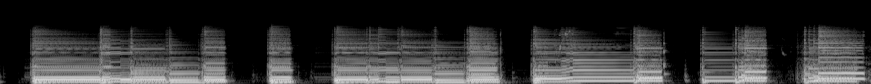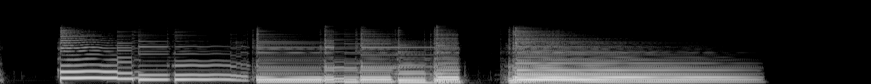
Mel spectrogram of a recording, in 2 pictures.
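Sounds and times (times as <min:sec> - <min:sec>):
distorted electric guitar switching from bridge to neck pickup: 0:00.2 - 0:16.4.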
